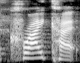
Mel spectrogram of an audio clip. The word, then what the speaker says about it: Cricut: the rules of phonics, cry cut is how you pronounce that collection of letters.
